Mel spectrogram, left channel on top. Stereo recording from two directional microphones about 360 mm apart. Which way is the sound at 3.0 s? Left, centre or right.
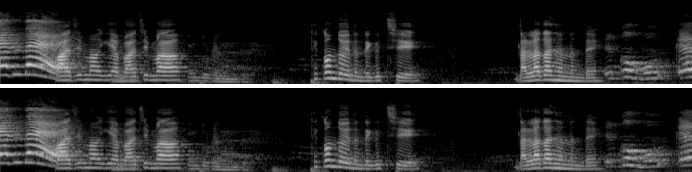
Centre.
